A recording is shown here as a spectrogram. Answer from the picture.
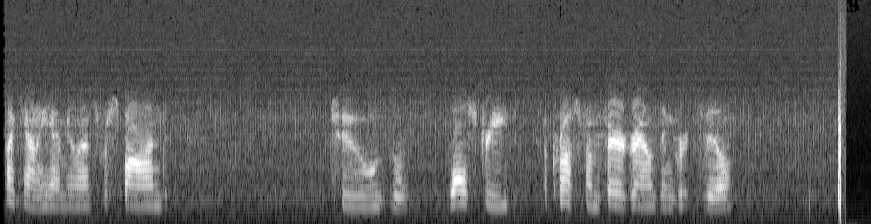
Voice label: PAGING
